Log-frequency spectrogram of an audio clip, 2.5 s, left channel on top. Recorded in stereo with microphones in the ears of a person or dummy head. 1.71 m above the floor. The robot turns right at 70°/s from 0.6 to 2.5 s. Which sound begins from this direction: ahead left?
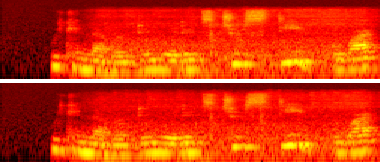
A woman speaking, at 0.3 s.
